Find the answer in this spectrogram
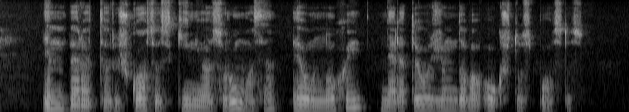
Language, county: Lithuanian, Šiauliai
